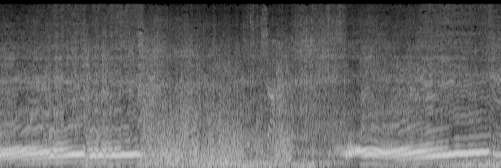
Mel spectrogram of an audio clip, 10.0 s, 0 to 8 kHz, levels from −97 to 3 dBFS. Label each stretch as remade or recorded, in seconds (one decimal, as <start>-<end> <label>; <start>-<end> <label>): 0.0-6.3 recorded; 6.3-7.2 remade; 7.2-10.0 recorded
